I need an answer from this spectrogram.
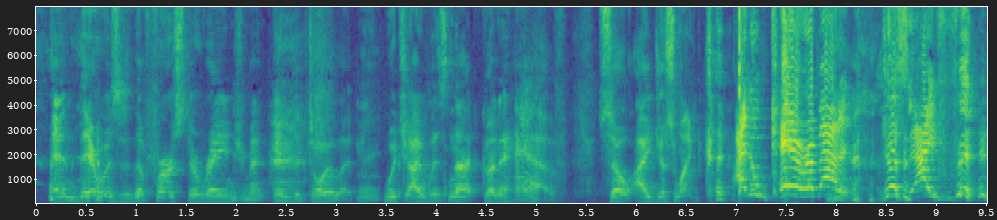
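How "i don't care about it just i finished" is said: shrill, raised, very loud, high-pitched outburst. Retelling finishing a piece in a fit of passion, retelling a raised voice. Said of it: "I kind of raise my voice, too, like I just did now".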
